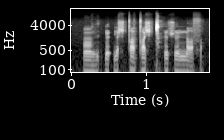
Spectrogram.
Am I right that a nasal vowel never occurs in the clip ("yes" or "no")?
no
